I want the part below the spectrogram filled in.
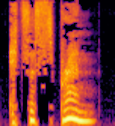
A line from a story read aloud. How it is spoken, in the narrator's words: Shallan whispered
